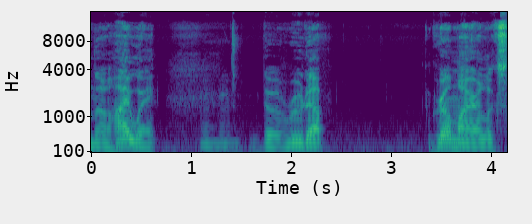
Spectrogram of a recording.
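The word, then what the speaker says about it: Grillmair: How would you pronounce that word again or name? It's called Grillmeyer chimneys, Grillmeyer.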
